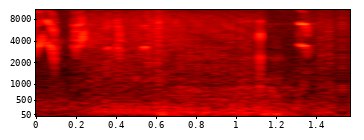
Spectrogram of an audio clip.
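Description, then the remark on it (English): A caged bird, number 306, calls with high, thin chirps and short tweets, several sharp notes scattered over a steady background hum, with a few other soft chirps mixed in. “And 306 is calling,”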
